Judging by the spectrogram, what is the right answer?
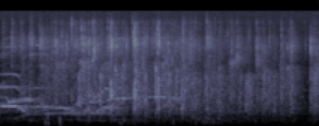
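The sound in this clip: Audience applause greets a speaker at an evening gathering: a soft, continuous wash of clapping that opens with a brief vocal sound, holds steady, then thins slightly near the end.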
